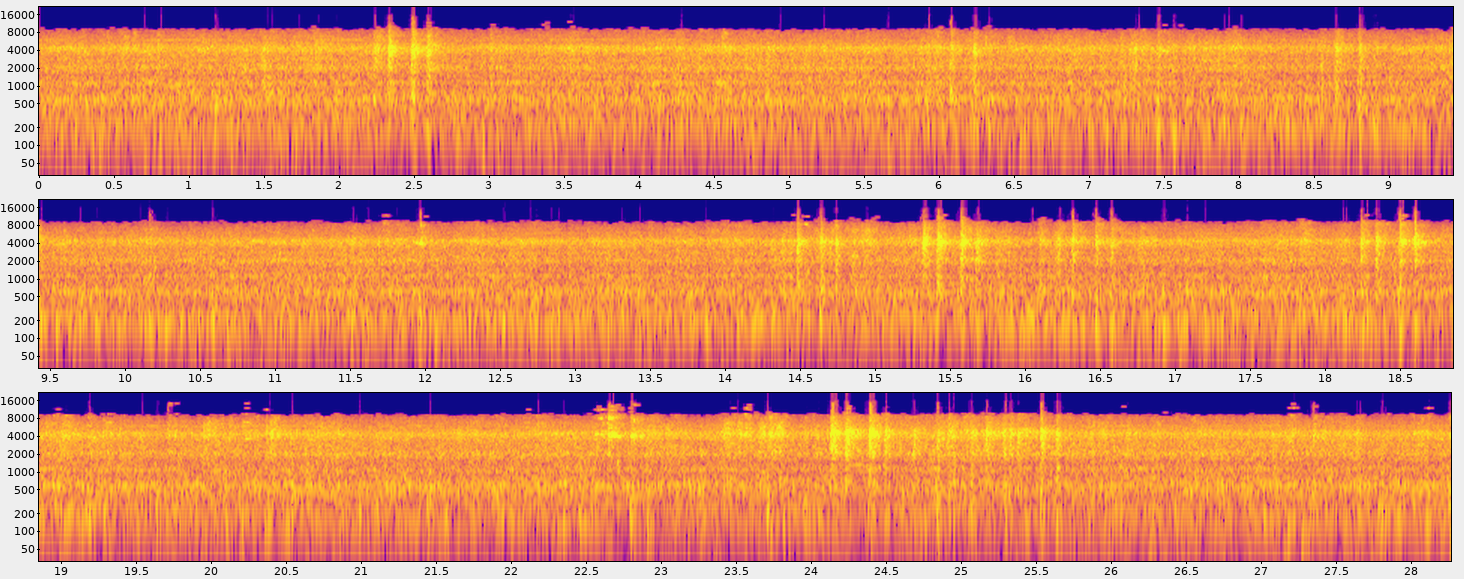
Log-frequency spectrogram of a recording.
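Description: Train running at speed, heard from inside a carriage: a loud, steady rumble of wheels and carriage with scattered sharp clicks and knocks from the wheels on the track.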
